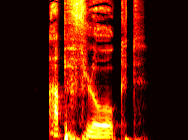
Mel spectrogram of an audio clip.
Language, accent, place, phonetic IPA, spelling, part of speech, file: German, Germany, Berlin, [ˈapfloːkt], abflogt, verb, De-abflogt.ogg
- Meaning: second-person plural dependent preterite of abfliegen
